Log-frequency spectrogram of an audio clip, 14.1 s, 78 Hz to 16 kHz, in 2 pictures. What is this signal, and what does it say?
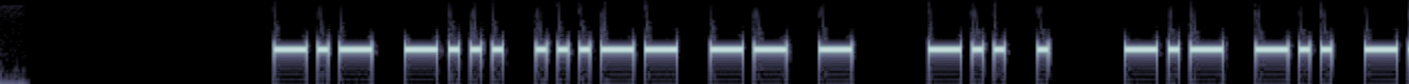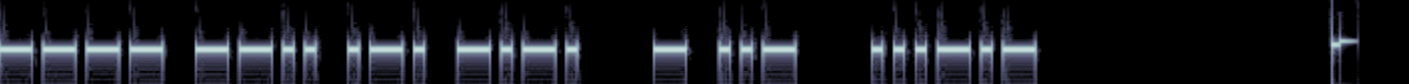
Morse code, heard as a keyed tone, about 22 wpm, 700 Hz. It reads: KB3MT DE KD0ZRC TU <SK>
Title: Practice QSO - Exchange 4 - Ending - 22wpm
